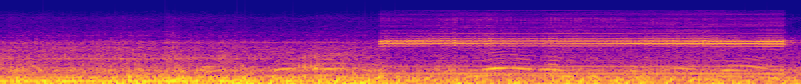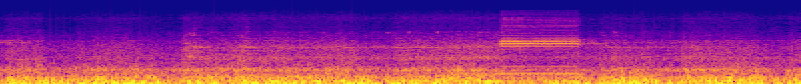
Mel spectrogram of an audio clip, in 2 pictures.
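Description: Motorcycle on the move with steady engine and wind rumble. A vehicle horn sounds one long blast of about a second and a half, then a short toot near the end.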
